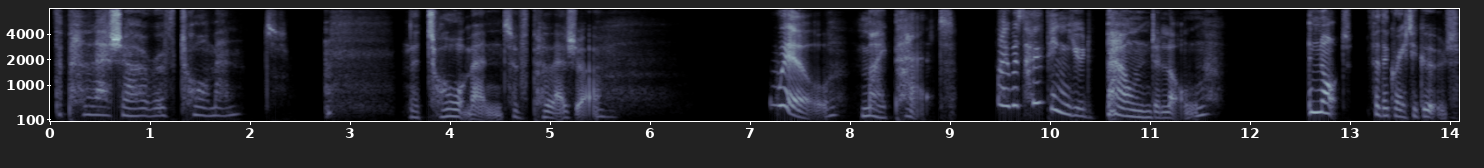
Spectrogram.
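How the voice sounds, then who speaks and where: A seductive she-devil for a video game, scheming and smug. She takes her time over each phrase, swooping expressively through her pitch as she taunts and condescends with silky, mocking sweetness. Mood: smug, teasing. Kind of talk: scripted video game character acting.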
